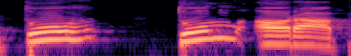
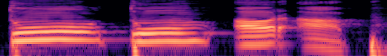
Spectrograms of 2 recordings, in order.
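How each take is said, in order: First: Said in the usual way. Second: Slow, each word set apart; slow listing. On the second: Shown as a demonstration. Teacher listing pronoun forms for the class, slow and deliberate. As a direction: spell out the three forms slowly for students.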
